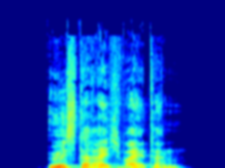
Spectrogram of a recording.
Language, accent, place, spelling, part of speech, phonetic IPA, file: German, Germany, Berlin, österreichweiten, adjective, [ˈøːstəʁaɪ̯çˌvaɪ̯tn̩], De-österreichweiten.ogg
- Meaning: inflection of österreichweit: 1. strong genitive masculine/neuter singular 2. weak/mixed genitive/dative all-gender singular 3. strong/weak/mixed accusative masculine singular 4. strong dative plural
